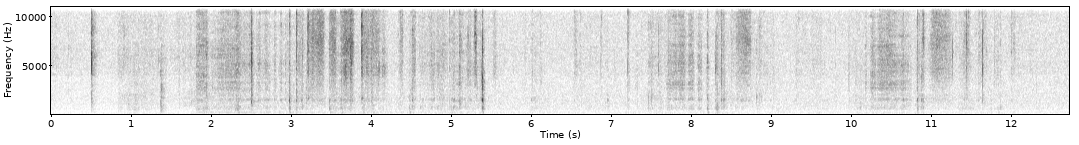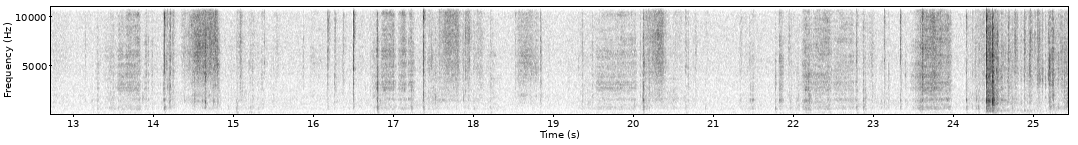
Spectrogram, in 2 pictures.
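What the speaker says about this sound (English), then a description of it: "I've got a sharp knife here and I have a metal ruler, and I'm just going to carefully cut around the outside" A sharp knife scores along a metal ruler, cutting around the outside of a replacement cockpit glass piece for a vintage Snowspeeder toy; quiet, steady scraping strokes repeat close by with no talking.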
